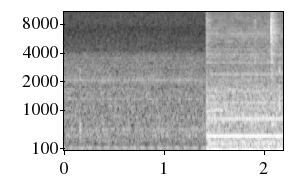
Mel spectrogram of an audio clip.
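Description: Near silence, then a steady low background hum with a faint steady tone starts about one and a half seconds in.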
